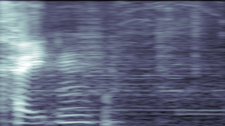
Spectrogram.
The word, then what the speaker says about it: chitin: what materials apparently chitin is made in the occident where it's extracted from bitter wings you know I'm sure that other people people have told me repeatedly that it is pronounced chitin but I refuse to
